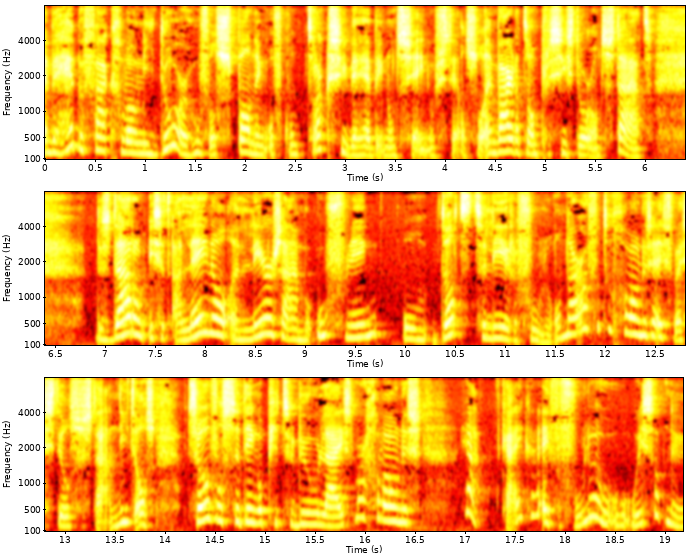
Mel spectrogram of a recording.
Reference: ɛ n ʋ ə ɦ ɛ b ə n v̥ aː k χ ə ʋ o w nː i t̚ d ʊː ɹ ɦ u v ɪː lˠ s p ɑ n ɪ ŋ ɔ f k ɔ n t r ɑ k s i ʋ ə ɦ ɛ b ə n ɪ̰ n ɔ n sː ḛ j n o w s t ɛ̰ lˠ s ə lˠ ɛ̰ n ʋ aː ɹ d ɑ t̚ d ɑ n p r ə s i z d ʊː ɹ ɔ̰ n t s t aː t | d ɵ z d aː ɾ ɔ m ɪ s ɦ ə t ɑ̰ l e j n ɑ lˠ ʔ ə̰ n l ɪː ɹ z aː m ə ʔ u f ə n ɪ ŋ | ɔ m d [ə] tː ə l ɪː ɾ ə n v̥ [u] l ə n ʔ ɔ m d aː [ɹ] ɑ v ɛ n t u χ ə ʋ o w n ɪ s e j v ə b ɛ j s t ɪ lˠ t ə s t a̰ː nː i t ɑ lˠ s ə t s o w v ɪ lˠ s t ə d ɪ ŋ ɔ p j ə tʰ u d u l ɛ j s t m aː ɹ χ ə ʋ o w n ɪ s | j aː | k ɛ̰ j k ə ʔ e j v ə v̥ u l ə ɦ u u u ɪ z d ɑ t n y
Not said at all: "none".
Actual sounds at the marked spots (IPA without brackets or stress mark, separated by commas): ɑ, u, ɹ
